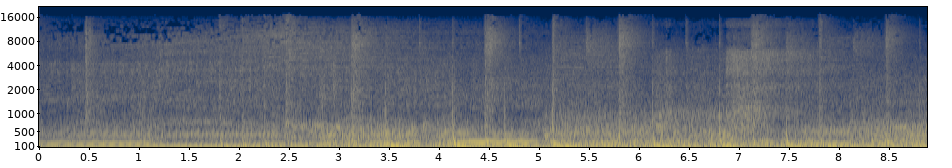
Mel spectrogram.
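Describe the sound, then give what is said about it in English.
Heavy bus engines roar and rev loudly, their pitch rising and falling, while sharp metallic crashes and bangs repeatedly break through as the buses collide in a part race, part demolition derby at Cedar Lake Speedway in New Richmond, Wisconsin, on a Saturday evening. “The wheels on these buses go crash, bang, boom.”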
